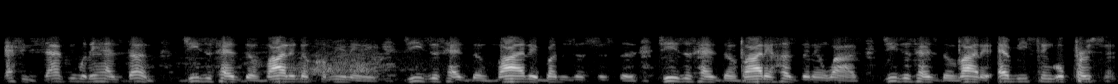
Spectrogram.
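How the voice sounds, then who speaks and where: A man's voice: mid-range voice, normal speed, few pauses. A man hosting a podcast in an impassioned monologue, emphatic and repetitive, preaching his points over and over. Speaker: podcast host. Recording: distant tinny phone-like audio with faint noise.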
